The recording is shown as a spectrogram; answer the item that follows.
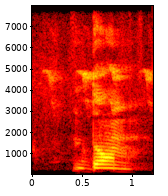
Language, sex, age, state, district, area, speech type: Santali, male, 18-30, West Bengal, Malda, rural, read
